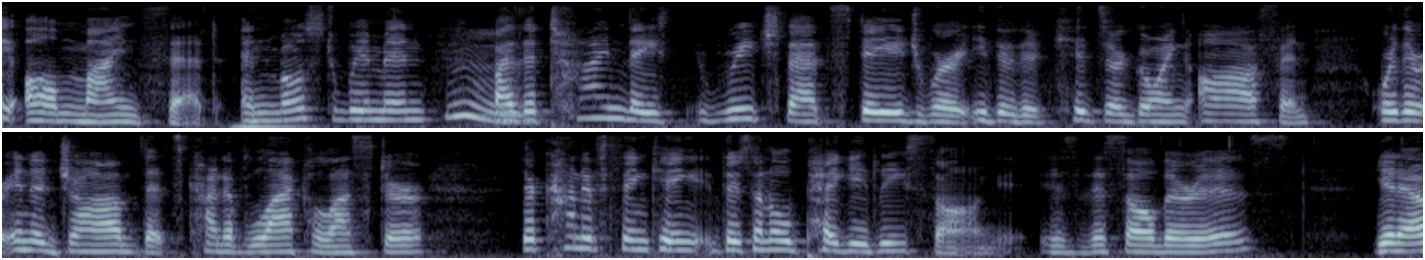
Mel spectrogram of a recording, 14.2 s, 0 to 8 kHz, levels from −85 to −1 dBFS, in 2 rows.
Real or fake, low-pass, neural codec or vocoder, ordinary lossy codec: real; 7.2 kHz; none; Opus, 64 kbps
